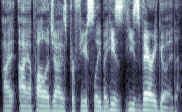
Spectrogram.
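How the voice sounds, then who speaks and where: Medium in pitch, steady in tone and moderate in pace, a man chats casually while writing and coding a visual novel on his live stream. He's playful, drops joking asides, and sometimes mumbles to himself.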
